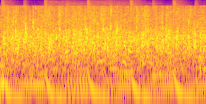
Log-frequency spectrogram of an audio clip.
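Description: A short, steady burst of applause from a crowd, dense clapping that stays at an even loudness throughout, with no voices over it.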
